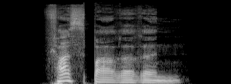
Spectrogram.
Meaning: inflection of fassbar: 1. strong genitive masculine/neuter singular comparative degree 2. weak/mixed genitive/dative all-gender singular comparative degree
- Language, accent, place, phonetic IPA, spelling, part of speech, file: German, Germany, Berlin, [ˈfasbaːʁəʁən], fassbareren, adjective, De-fassbareren.ogg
